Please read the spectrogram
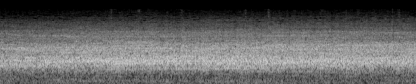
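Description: A large audience cheering and screaming, a steady mass of high voices that grows slightly louder.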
